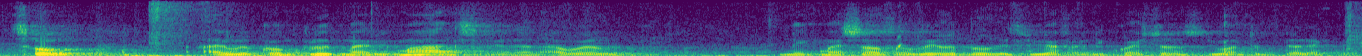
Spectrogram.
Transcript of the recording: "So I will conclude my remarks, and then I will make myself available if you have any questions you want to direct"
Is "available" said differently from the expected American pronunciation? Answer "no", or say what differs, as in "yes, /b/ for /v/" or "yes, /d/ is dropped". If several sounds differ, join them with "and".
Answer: no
